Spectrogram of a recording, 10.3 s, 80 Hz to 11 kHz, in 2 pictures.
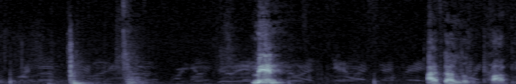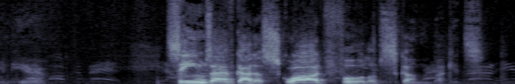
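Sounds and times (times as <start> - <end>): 
door swinging shut with a solid thump: 0.7 - 1.5
speech: 2.5 - 2.9, 4.3 - 5.7, 6.8 - 10.0.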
